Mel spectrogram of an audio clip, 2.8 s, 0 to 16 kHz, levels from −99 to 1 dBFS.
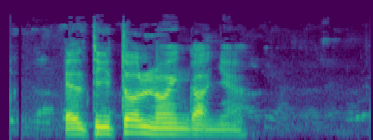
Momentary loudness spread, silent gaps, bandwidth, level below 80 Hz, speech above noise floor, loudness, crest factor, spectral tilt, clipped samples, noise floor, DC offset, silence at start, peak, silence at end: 14 LU; none; 9.2 kHz; -60 dBFS; 43 dB; -16 LUFS; 18 dB; -6 dB/octave; under 0.1%; -59 dBFS; under 0.1%; 0.3 s; 0 dBFS; 0.95 s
